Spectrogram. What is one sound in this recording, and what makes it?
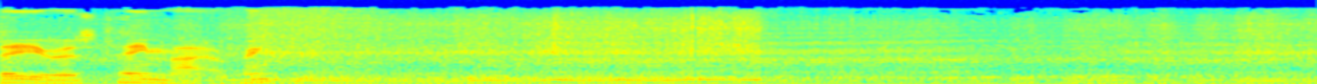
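A motorbike engine revs and whines loudly, rising and falling in pitch.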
